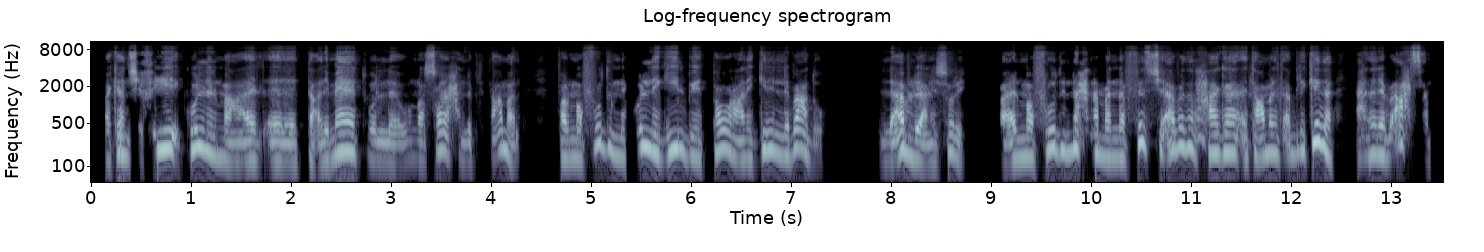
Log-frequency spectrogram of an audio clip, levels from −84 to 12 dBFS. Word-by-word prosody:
ما -, -, -4 dB
كانش 155 Hz, -4 st, +2 dB
في 190 Hz, +2 st, +2 dB
كل 195 Hz, 0 st, 0 dB
المع 125 Hz, -6 st, 0 dB
ال 125 Hz, -1 st, -6 dB
آآ، 120 Hz, -1 st, -1 dB
التعليمات 160 Hz, +8 st, +1 dB
وال 125 Hz, -2 st, -5 dB
والنصايح 125 Hz, +9 st, -2 dB
اللي 120 Hz, -1 st, -10 dB
بتتعمل، -, -, -4 dB, 0.4 s
فالمفروض 135 Hz, -, -1 dB
إن 150 Hz, -7 st, -5 dB
كل 200 Hz, -6 st, +1 dB
جيل 185 Hz, +7 st, 0 dB
بيتطور 170 Hz, +5 st, -2 dB
عن 130 Hz, 0 st, -1 dB
الجيل 160 Hz, +9 st, -3 dB
اللي 155 Hz, -5 st, -3 dB
بعده 200 Hz, +3 st, +1 dB, 0.6 s
اللي 120 Hz, -, -1 dB
قبله 165 Hz, -7 st, +5 dB
يعني 115 Hz, +1 st, +2 dB
sorry، 105 Hz, -, -3 dB, 0.4 s
فالمفروض 140 Hz, +10 st, +1 dB
إن 180 Hz, +2 st, -2 dB
إحنا 175 Hz, -4 st, +3 dB
ما 140 Hz, -3 st, -1 dB
ننفذش 140 Hz, -, 0 dB
أبدًا 200 Hz, +1 st, +2 dB
حاجة 165 Hz, 0 st, +2 dB
اتعملت 155 Hz, +3 st, +1 dB
قبل 165 Hz, +3 st, -4 dB
كده، 245 Hz, +1 st, +4 dB, 0.2 s
إحنا 155 Hz, -, -3 dB
نبقى 150 Hz, -2 st, +3 dB
أحسن. -, -, +2 dB
155 Hz, 170 wpm, -23 LUFS, 130-180 Hz, 0.6 s, قبله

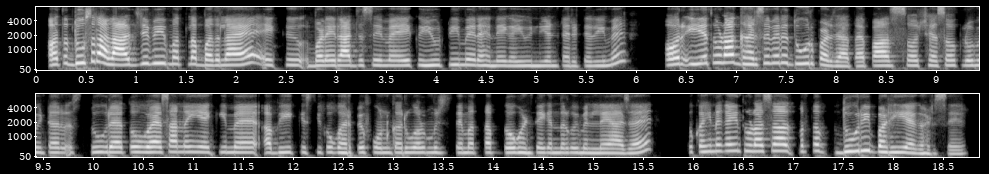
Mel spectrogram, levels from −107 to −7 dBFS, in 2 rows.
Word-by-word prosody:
अ, 275 Hz, -, +6 dB
तो 335 Hz, -, -4 dB
दूसरा 355 Hz, +3 st, +6 dB
राज्य 265 Hz, +2 st, +7 dB
भी 335 Hz, +1 st, +2 dB
मतलब 300 Hz, -1 st, -2 dB
बदला 245 Hz, 0 st, +3 dB
है, 330 Hz, +7 st, +5 dB
एक 250 Hz, 0 st, -7 dB
बड़े 230 Hz, +2 st, +1 dB
राज्य 235 Hz, 0 st, +3 dB
से 240 Hz, +1 st, -3 dB
मैं 230 Hz, 0 st, -2 dB
एक 240 Hz, +2 st, -4 dB
यूटी 245 Hz, +2 st, -3 dB
में 260 Hz, -1 st, -1 dB
रहने 220 Hz, -2 st, -3 dB
गई 215 Hz, 0 st, -4 dB
हूँ 220 Hz, -, -4 dB
इंडियन 215 Hz, 0 st, -4 dB
टेरिटरी 215 Hz, 0 st, -8 dB
में 310 Hz, +9 st, -4 dB, 0.5 s
और 280 Hz, +1 st, +5 dB
ये 305 Hz, +5 st, +2 dB
थोड़ा 365 Hz, +1 st, +8 dB
घर 295 Hz, -4 st, +2 dB
से 335 Hz, +4 st, -4 dB
मेरे 350 Hz, +1 st, -1 dB
दूर 315 Hz, 0 st, -1 dB
पड़ 250 Hz, -4 st, +1 dB
जाता 205 Hz, -1 st, -2 dB
है 205 Hz, -, -2 dB
500 225 Hz, +1 st, +2 dB
600 230 Hz, 0 st, -2 dB
किलोमीटर 230 Hz, 0 st, -6 dB
स -, -, -22 dB
दूर 250 Hz, 0 st, -1 dB
है, 245 Hz, -, +3 dB
तो 250 Hz, +1 st, -2 dB
वैसा 245 Hz, +1 st, +3 dB
नहीं 255 Hz, 0 st, -4 dB
है 245 Hz, -, +1 dB
कि 245 Hz, +1 st, -11 dB
मैं 235 Hz, 0 st, -1 dB
अभी 230 Hz, +2 st, -2 dB
किसी 235 Hz, 0 st, -13 dB
को 240 Hz, +1 st, -6 dB
घर 220 Hz, -1 st, -1 dB
पे 230 Hz, -, -2 dB
फ़ोन 230 Hz, -1 st, -6 dB
करूँ 230 Hz, 0 st, -4 dB
और 230 Hz, -, -2 dB
मुझसे 225 Hz, -1 st, -8 dB
मतलब 225 Hz, 0 st, -5 dB
2 225 Hz, 0 st, +1 dB
घंटे 220 Hz, +1 st, -4 dB
के 220 Hz, -, -5 dB
अंदर 220 Hz, 0 st, -5 dB
कोई 220 Hz, 0 st, -4 dB
मिलने 210 Hz, -1 st, -3 dB
आ 205 Hz, -1 st, -1 dB
जाए। 220 Hz, -, -3 dB, 0.4 s
तो -, -, -11 dB
कहीं 265 Hz, +1 st, -1 dB
न 295 Hz, -, -1 dB
कहीं 305 Hz, +1 st, -1 dB
थोड़ा-सा 295 Hz, +1 st, +4 dB, 0.2 s
मतलब 275 Hz, -1 st, -5 dB
दूरी 290 Hz, +8 st, +2 dB
बढ़ी 245 Hz, -1 st, +1 dB
है 215 Hz, -3 st, +1 dB
घर 190 Hz, -1 st, -4 dB
से। 170 Hz, 0 st, -9 dB
235 Hz, 230 wpm, -22 LUFS, 225-270 Hz, 0.5 s, थोड़ा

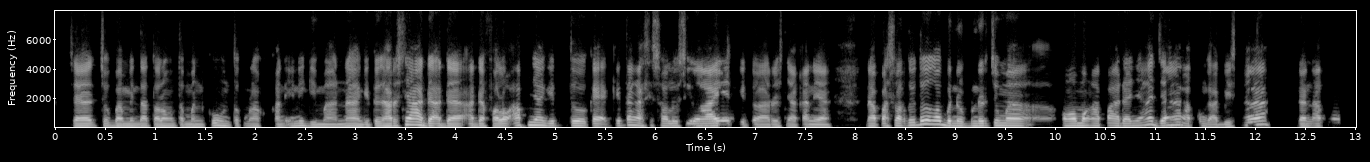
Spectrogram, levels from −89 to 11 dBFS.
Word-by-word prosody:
"saya 130 Hz, -1 st, +3 dB
coba 125 Hz, 0 st, -2 dB
minta 125 Hz, 0 st, -2 dB
tolong 125 Hz, 0 st, -1 dB
temanku 120 Hz, +6 st, -4 dB
untuk 135 Hz, -2 st, -7 dB
melakukan 125 Hz, -1 st, -8 dB
ini, 145 Hz, +4 st, -3 dB
gimana?" 120 Hz, +2 st, -2 dB
gitu. 120 Hz, -, -5 dB
Harusnya 180 Hz, +11 st, +5 dB
ada 150 Hz, -3 st, +4 dB
ada 130 Hz, -1 st, +5 dB
ada 135 Hz, -1 st, 0 dB
follow 140 Hz, +2 st, +3 dB
up-nya, 175 Hz, +3 st, +1 dB
gitu. 150 Hz, -1 st, 0 dB
Kayak 140 Hz, -4 st, +1 dB
kita 155 Hz, +4 st, -2 dB
ngasih 155 Hz, -1 st, -3 dB
solusi 145 Hz, -1 st, -2 dB
lain, 150 Hz, +2 st, +4 dB
gitu -, -, -6 dB
harusnya 115 Hz, 0 st, -3 dB
kan 120 Hz, -2 st, -3 dB
ya? 110 Hz, -1 st, 0 dB, 0.4 s
Nah, 135 Hz, -, +2 dB
pas 150 Hz, -3 st, 0 dB
waktu 165 Hz, +3 st, +1 dB
itu, 245 Hz, -, +5 dB
aku 245 Hz, -2 st, +5 dB
benar-benar 150 Hz, -1 st, +1 dB
cuma 160 Hz, -2 st, +2 dB, 0.3 s
ngomong 155 Hz, +1 st, +3 dB
apa 155 Hz, 0 st, -2 dB
adanya 150 Hz, +8 st, -1 dB
aja. 165 Hz, -7 st, +2 dB, 0.2 s
Aku 145 Hz, -, -12 dB
nggak 115 Hz, -3 st, -4 dB
bisa, 140 Hz, -, -7 dB, 0.5 s
dan 130 Hz, -, +1 dB
aku 300 Hz, -, -7 dB
145 Hz, 195 wpm, -21 LUFS, 125-155 Hz, 0.5 s, Harusnya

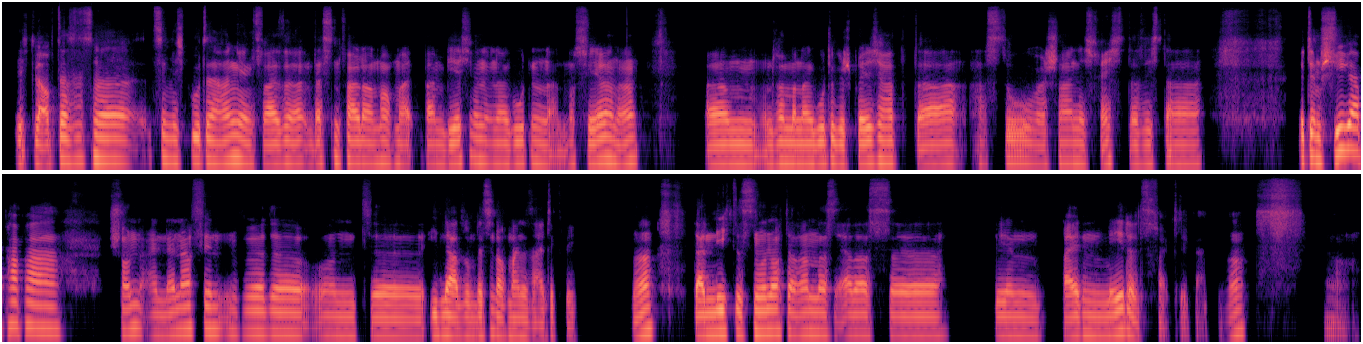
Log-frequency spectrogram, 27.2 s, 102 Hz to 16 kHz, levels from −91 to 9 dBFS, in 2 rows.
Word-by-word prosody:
Ich -, -, -3 dB
glaube, -, -, +2 dB
das 135 Hz, -3 st, +4 dB
ist 135 Hz, +1 st, -8 dB
'ne 135 Hz, -2 st, +4 dB
ziemlich 130 Hz, -4 st, -4 dB
gute 135 Hz, -1 st, +2 dB
Herangehensweise, 120 Hz, -2 st, +2 dB
im 110 Hz, -, -8 dB
besten 120 Hz, +3 st, -3 dB
Fall 120 Hz, +2 st, +3 dB
dann 120 Hz, -2 st, 0 dB
noch 125 Hz, -1 st, -1 dB
mal 115 Hz, -2 st, -4 dB
beim 115 Hz, -1 st, -3 dB
Bierchen 125 Hz, +5 st, 0 dB
in 120 Hz, -, -6 dB
'ner 115 Hz, -1 st, -1 dB
guten 120 Hz, -1 st, -2 dB
Atmosphäre, 125 Hz, +3 st, 0 dB
ne? 125 Hz, +4 st, 0 dB, 0.7 s
Ähm, 110 Hz, +1 st, +1 dB
und 110 Hz, +1 st, -6 dB
wenn 120 Hz, 0 st, +2 dB
man 115 Hz, -1 st, +2 dB
dann 115 Hz, 0 st, +3 dB
gute 120 Hz, +2 st, +1 dB
Gespräche 120 Hz, +3 st, +2 dB
hat, 125 Hz, 0 st, -1 dB
da 110 Hz, +2 st, +1 dB
hast -, -, -16 dB
du 65 Hz, -, -1 dB
wahrscheinlich 115 Hz, +1 st, -4 dB
recht, 125 Hz, +2 st, -5 dB
dass 110 Hz, -1 st, -3 dB
ich 115 Hz, 0 st, -7 dB
da 110 Hz, +1 st, -3 dB, 0.9 s
mit -, -, +1 dB
dem 150 Hz, -3 st, +6 dB
Schwiegerpapa 170 Hz, -2 st, +4 dB, 0.5 s
schon 145 Hz, +3 st, -3 dB
einen 120 Hz, -2 st, -9 dB
Nenner 140 Hz, +5 st, +1 dB
finden 145 Hz, -3 st, -5 dB
würde 130 Hz, -1 st, +1 dB
und, 110 Hz, -1 st, -6 dB
äh, 105 Hz, -1 st, 0 dB
ihn 120 Hz, 0 st, -2 dB
da 110 Hz, -3 st, +6 dB
so 110 Hz, -, -3 dB
'n 105 Hz, -, -6 dB
bisschen 115 Hz, +3 st, -3 dB
auf 110 Hz, -2 st, +1 dB
meine 105 Hz, -1 st, -1 dB
Seite 90 Hz, -1 st, -7 dB
kriege, 85 Hz, -1 st, -13 dB, 0.5 s
ne? 135 Hz, +8 st, +2 dB, 0.4 s
Dann 120 Hz, +1 st, +5 dB
liegt 135 Hz, +1 st, +3 dB
es 130 Hz, 0 st, -2 dB
nur 130 Hz, 0 st, +5 dB
noch 140 Hz, -1 st, +4 dB
daran, 130 Hz, 0 st, 0 dB
dass 125 Hz, 0 st, -1 dB
er -, -, -3 dB
das, 120 Hz, -1 st, -2 dB
äh, 115 Hz, 0 st, +1 dB, 0.6 s
den 110 Hz, -2 st, -4 dB, 0.2 s
beiden 110 Hz, +1 st, 0 dB
Mädels 130 Hz, +5 st, +1 dB
verklickert, -, -, -17 dB
ne? 115 Hz, +10 st, -7 dB, 0.8 s
Ja. -, -, -19 dB
120 Hz, 160 wpm, -23 LUFS, 110-130 Hz, 0.9 s, dem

